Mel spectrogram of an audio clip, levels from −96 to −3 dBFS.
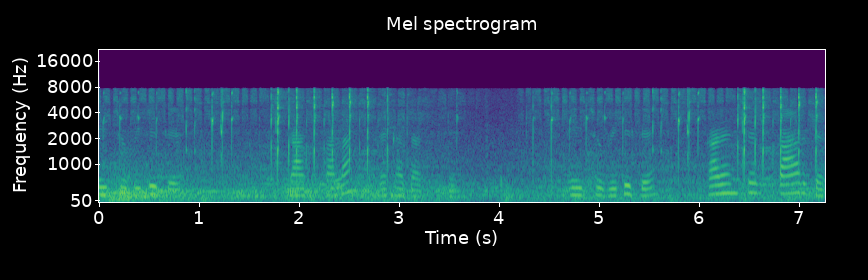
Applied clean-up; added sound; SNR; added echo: none; Thunder / Rain + Writing; -2 dB; none.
